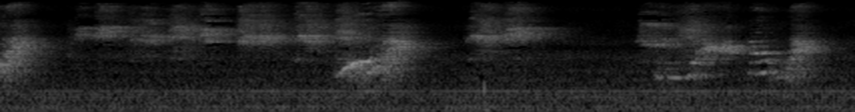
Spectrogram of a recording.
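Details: Male talking pet cockatiel, indoors in dim light, watching himself on screen for the first time: a run of bright, slurred chirps and harmonic squawks, one rising sweep near the middle, with brief pauses between bursts.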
